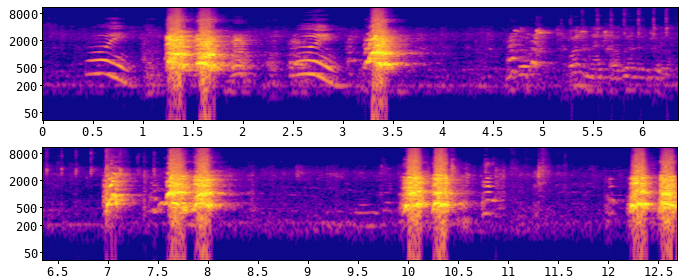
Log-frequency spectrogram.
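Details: Labrador Retriever dog barking in loud, sharp single barks and close pairs spaced a few seconds apart, with rising whiny vocal sounds and people talking between the barks.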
